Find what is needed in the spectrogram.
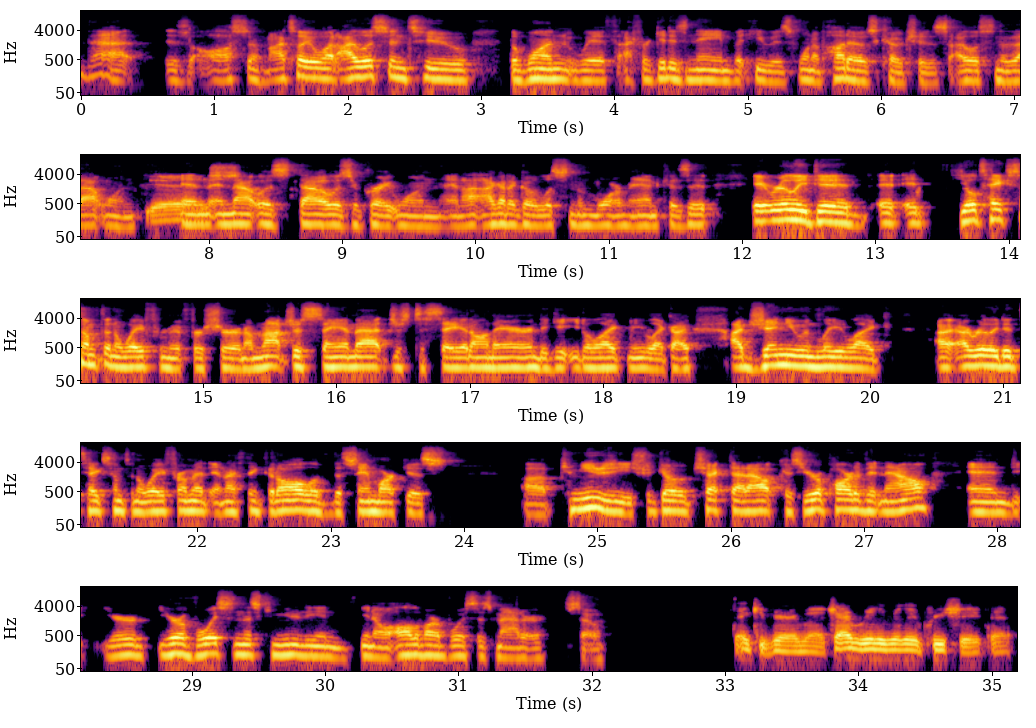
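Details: Adult man; normal conversational speech.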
